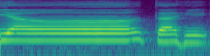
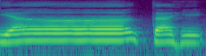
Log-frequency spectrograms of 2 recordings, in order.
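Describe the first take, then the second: Both takes have the same delivery.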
